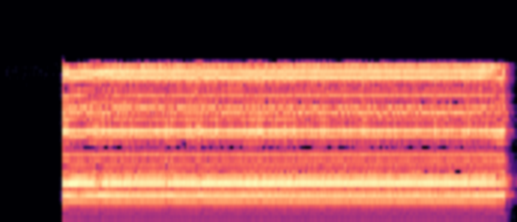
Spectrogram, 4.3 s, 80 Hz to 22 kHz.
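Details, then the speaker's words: Late-1970s BRK 3000 "Double System" smoke detector on test: steady piercing high tone about four seconds then cuts off, higher-pitched and less raspy than an SI 76 RS; normal alarm sound. "so that's the sound it makes I really like the sound it's not as raspy as my si 76 RS and like I said it is higher pitched"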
